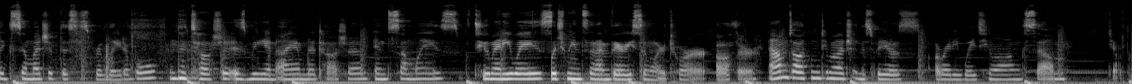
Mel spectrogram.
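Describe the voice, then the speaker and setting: Music in the background behind a woman's fairly quick pace. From Florida, US. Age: 20s. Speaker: book vlogger. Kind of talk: casual vlog. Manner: animated.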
